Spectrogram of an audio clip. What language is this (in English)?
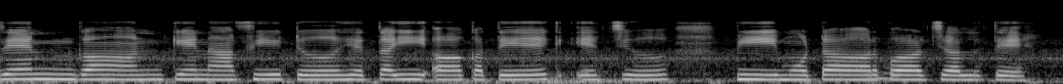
Maithili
